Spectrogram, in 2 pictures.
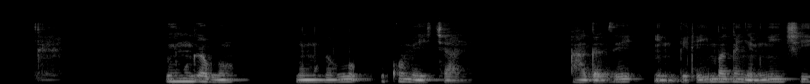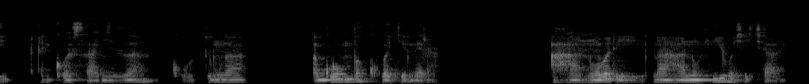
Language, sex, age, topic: Kinyarwanda, male, 25-35, government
